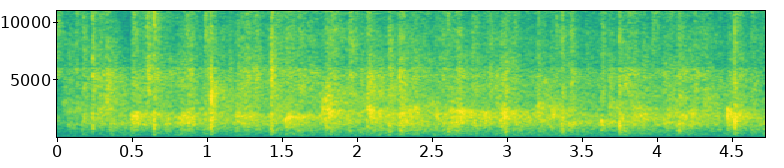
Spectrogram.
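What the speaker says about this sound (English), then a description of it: "And now let's give them a round of applause" An audience at a wrestling awards ceremony applauds with dense, sustained clapping that holds steady and fairly loud from start to finish.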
